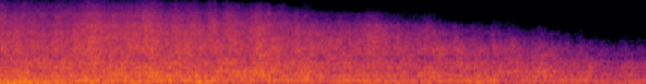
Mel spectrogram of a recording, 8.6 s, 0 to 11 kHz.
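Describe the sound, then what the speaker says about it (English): An Embraer E195F jet in a flight simulator, seen from a flyby camera as it climbs out, makes a loud, broad engine roar that slowly thins and fades as it pulls away, with no talk. "That was our jet climbing out."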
